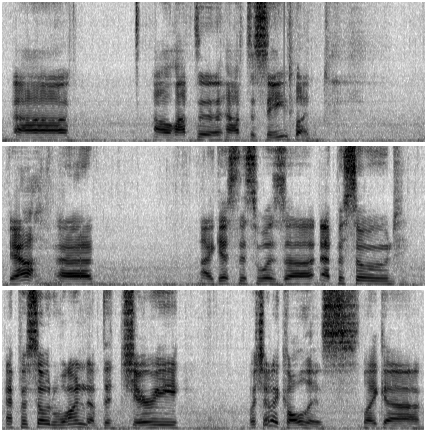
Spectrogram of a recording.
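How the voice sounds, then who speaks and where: The delivery has a very slow pace. Long, frequent pauses break it up. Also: man, fairly high pitch for a man, fairly even intonation. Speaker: vlogger. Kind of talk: casual monologue while driving. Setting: in a car. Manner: halting, many fillers and stutters.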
